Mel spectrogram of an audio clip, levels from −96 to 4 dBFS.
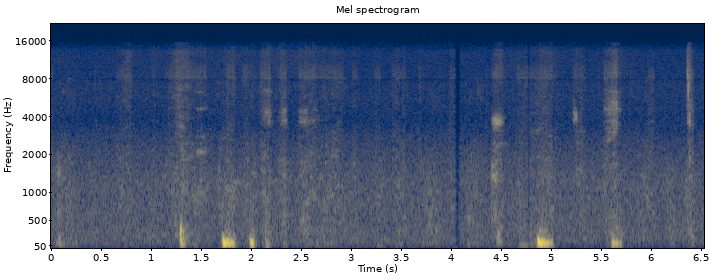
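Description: At 4.03 to 4.10 s, short concealed packet loss: about 40 ms went missing and was synthesised, leaving a brief smear.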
